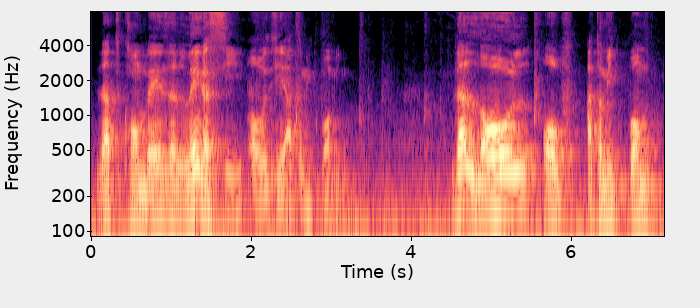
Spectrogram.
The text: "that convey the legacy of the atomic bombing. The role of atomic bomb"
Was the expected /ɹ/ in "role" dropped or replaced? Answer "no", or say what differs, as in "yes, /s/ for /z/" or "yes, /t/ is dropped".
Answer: yes, /l/ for /ɹ/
